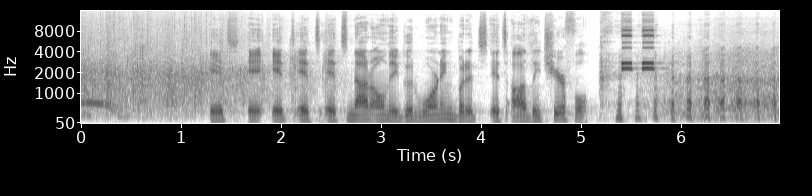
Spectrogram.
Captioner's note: blowing whistle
